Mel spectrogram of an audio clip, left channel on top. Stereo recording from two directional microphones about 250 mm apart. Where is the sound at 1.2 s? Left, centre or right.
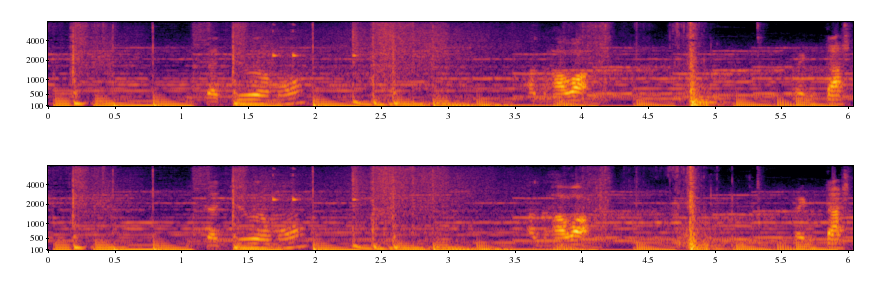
Centre.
